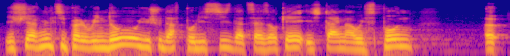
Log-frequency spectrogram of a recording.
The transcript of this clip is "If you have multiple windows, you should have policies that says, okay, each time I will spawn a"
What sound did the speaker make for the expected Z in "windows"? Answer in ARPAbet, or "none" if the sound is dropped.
none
